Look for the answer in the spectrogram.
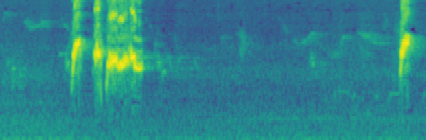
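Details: Red-whiskered bulbul displaying its song style: one quick, bubbly phrase of four slurred whistles, then a lone rising note about two seconds later.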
